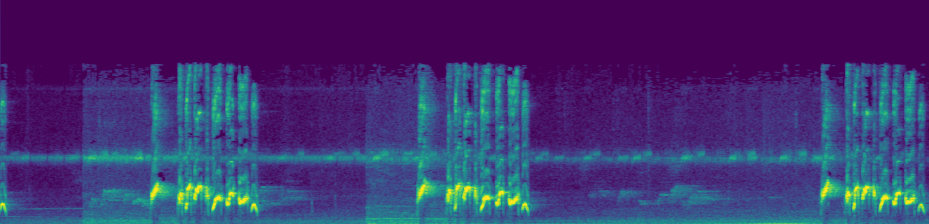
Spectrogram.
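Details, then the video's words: Red-whiskered bulbul morning song in the competitive fighting style, a twisting-voice type used to train young birds: three bursts of rapid, bright chirping notes about every three seconds over a steady high thin whine. "luyện chào mào hót sáng, Giọng xoắn hay dùng để ép bổi, Má trắng học giọng rất hay, chào mào hót đấu"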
